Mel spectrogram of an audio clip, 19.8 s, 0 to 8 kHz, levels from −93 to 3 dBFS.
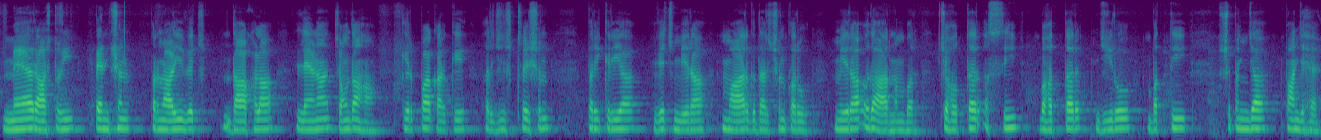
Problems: none marked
